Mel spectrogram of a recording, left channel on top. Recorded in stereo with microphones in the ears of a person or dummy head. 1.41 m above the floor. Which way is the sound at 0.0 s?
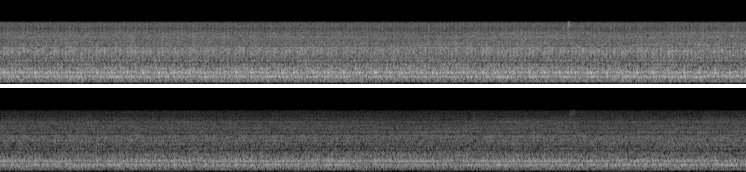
70° left (ahead or behind).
